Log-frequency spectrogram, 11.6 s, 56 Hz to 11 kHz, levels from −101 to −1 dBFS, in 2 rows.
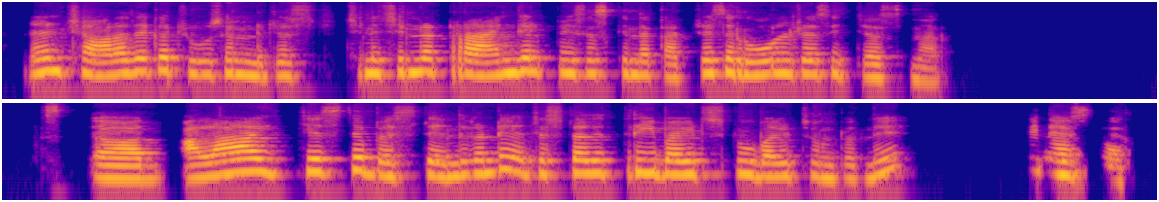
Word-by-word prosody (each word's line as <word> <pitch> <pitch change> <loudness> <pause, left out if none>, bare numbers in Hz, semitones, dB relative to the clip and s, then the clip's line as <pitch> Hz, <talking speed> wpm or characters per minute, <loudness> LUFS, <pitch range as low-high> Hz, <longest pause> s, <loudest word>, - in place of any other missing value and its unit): నేను 255 +2 +3
చాలా 220 0 +3
దగ్గర 265 +1 +3
చూసాను 220 -2 -3
జస్ట్ 205 0 -9 0.2
చిన్న 235 +1 +1
చిన్న 245 0 +2
ట్రయాంగిల్ 235 +4 +4
పీసెస్ 230 0 -3
కింద 220 -2 -2
కట్ 185 0 -8
చేసి 235 +1 +2
రోల్ 225 +2 +1
చేసి 225 0 -3
ఇచ్చేస్తున్నారు. 185 -6 -9 1.3
స్ 95 - -12 0.2
ఆహ్, 180 0 +4 0.2
అలా 220 +5 +5 0.2
ఇచ్చేస్తే 265 +3 +1
బెస్ట్ 215 +1 -5
ఎందుకంటే 245 +7 0 0.2
జస్ట్ 240 +1 -2
అది 245 - +2
3 255 0 +1
బైట్స్, 235 0 +1
2 235 - +1
బైట్స్ 210 +1 -4
ఉంటుంది. 190 +6 -4 0.7
తినేస్తారు. 225 -9 -3
230 Hz, 150 wpm, -23 LUFS, 205-245 Hz, 1.3 s, అలా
